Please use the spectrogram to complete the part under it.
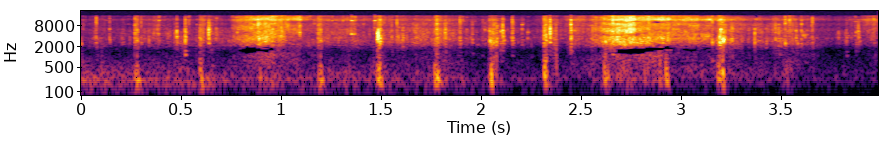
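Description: Footsteps crunch on gravel and dry grass.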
